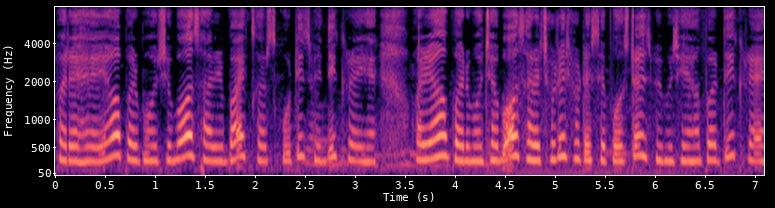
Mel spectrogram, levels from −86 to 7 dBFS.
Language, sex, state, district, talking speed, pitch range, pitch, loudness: Hindi, female, Himachal Pradesh, Shimla, 260 wpm, 265-320 Hz, 280 Hz, -18 LUFS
